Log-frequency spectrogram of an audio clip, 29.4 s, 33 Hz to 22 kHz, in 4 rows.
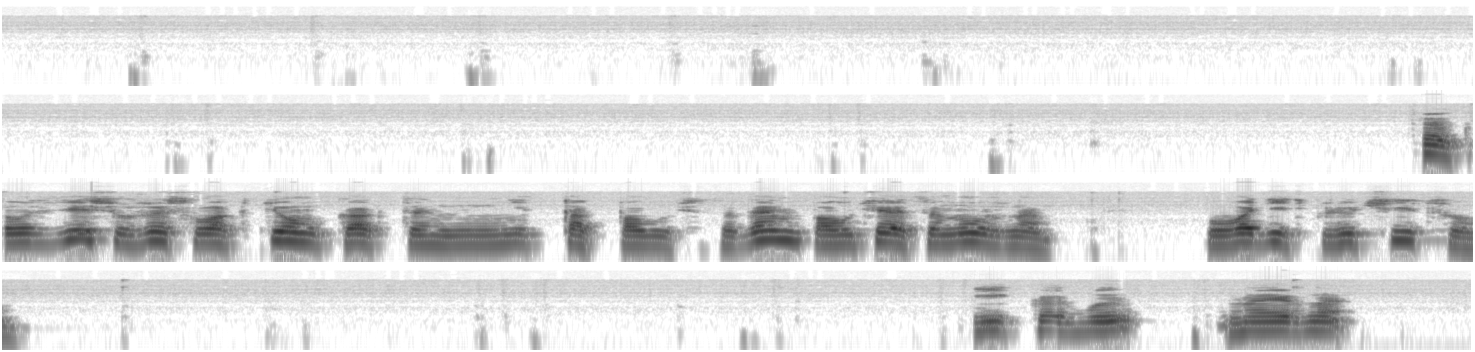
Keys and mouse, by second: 0.7 middle click, 2.3-3.3 middle drag, 4.5 KP_7, 6.8 r, 8.2 click, 9.5 g, 11.5 click, 12.3-14.7 middle drag, 16.1-18.8 middle drag, 21.3-22.7 middle drag, 23.3 r, 24.8-26.0 middle drag, 26.7 click, 28.1 middle click, 28.6 click, 28.8 r.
